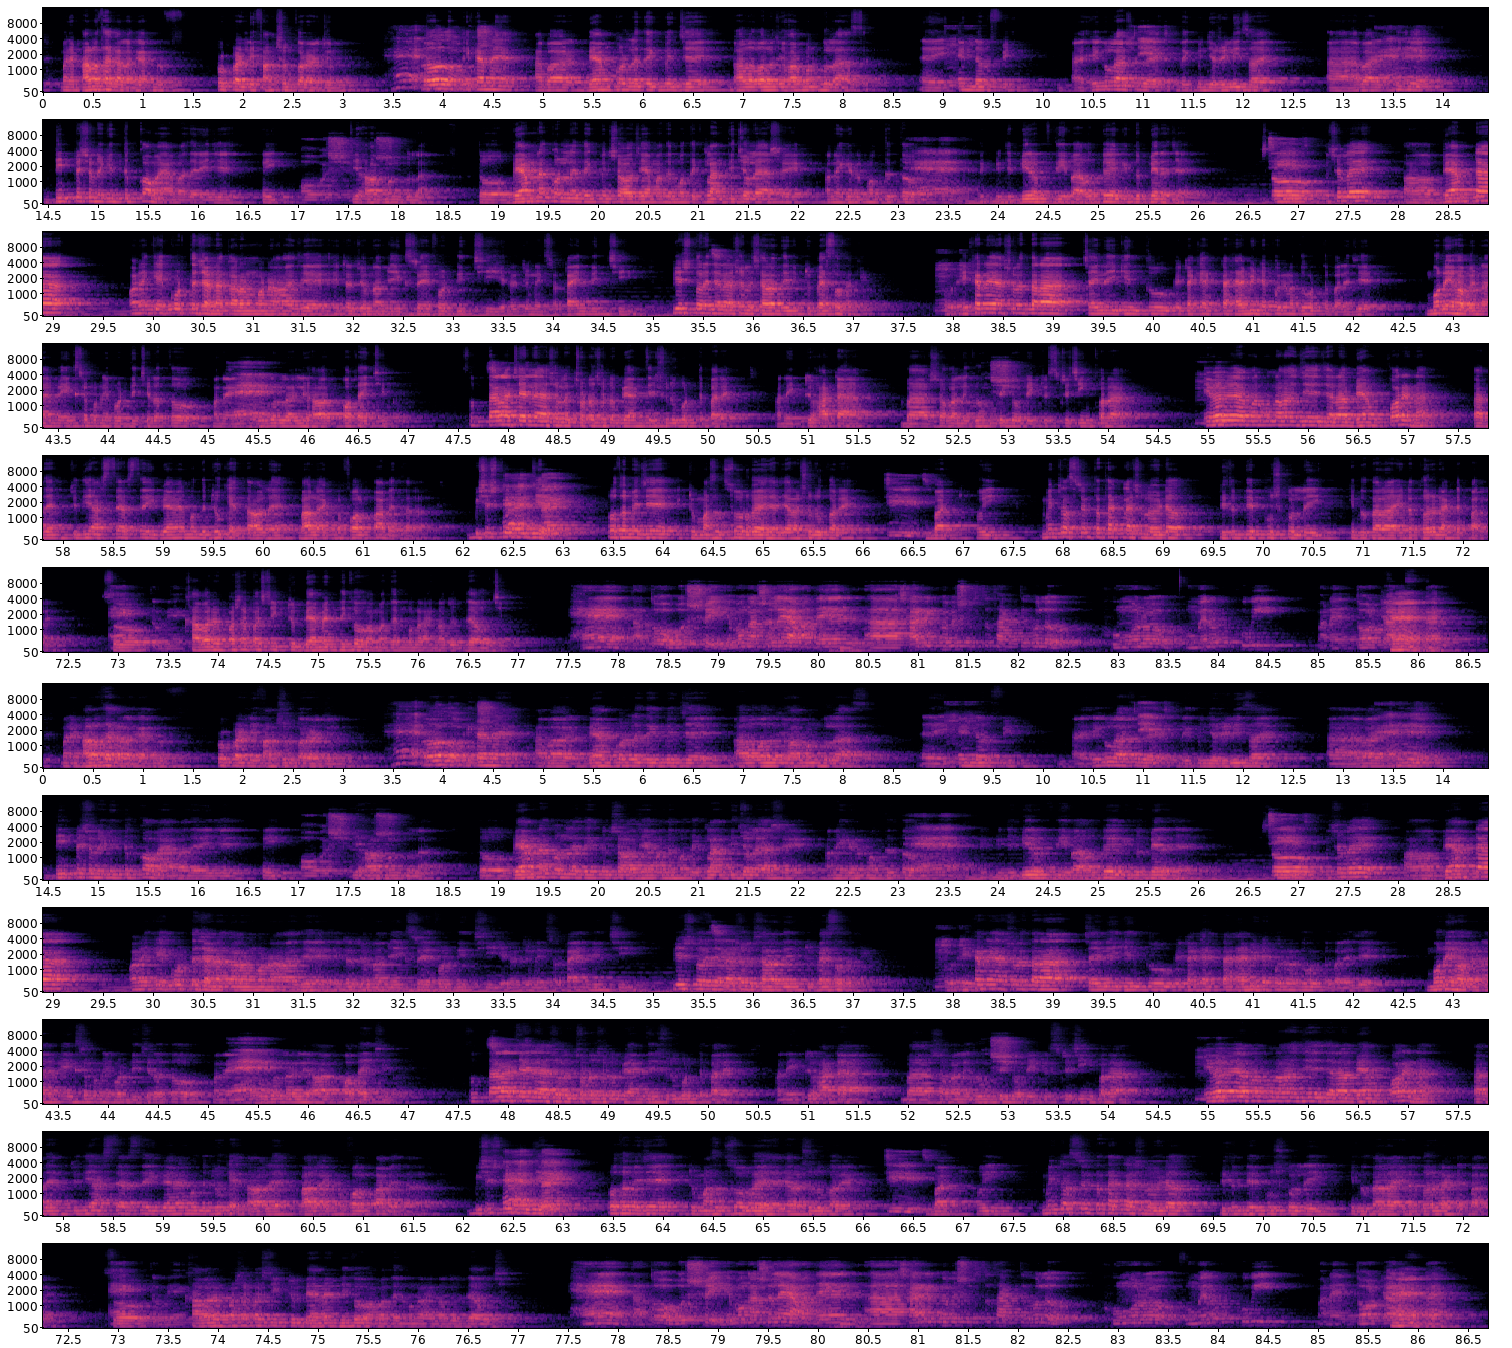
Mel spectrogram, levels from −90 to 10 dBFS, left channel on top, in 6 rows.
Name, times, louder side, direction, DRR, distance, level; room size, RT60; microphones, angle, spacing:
voice 1, 0.2-1.2 1.7-3.1 3.8-8.3 8.8-9.8 10.3-12.3 12.8-13.9 14.5-16.4 16.6-16.9 17.5-18.3 18.8-23.2 23.8-25.9 26.7-27.8 28.1-29.1 29.8-34.8 35.2-37.2 37.9-42.2 42.7-46.9 47.8-50.2 50.7-51.5 51.9-54.2 55.0-57.2 57.7-61.6 62.0-62.9 63.5-65.9 66.6-66.9 67.1-67.4 67.8-69.2 69.6-70.6 70.9-72.3 72.9-73.3 73.7-76.9 80.2-80.3 85.6-86.2, left 3 dB, 75° left, 5 dB, 0.5 m, -31 dB
voice 2, 3.4-3.8 4.1-4.5 9.0-9.3 10.9-11.1 13.3-13.9 17.0-17.9 23.1-23.7 26.7-27.0 35.6-35.9 37.8-38.2 45.2-45.7 47.8-48.1 52.6-53.0 54.9-55.2 62.4-63.0 66.2-66.7 72.9-73.6 77.5-82.5 82.9-84.5 85.0-86.2, left 1 dB, ahead, -5 dB, 1.0 m, -37 dB
sound 1, 21.6-36.4, left 1 dB, 40° right, 1.0 m, -49 dB
5.8 x 3.5 x 2.4 m, 1.1 s
head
